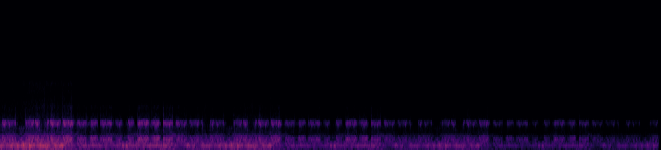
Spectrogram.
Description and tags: delayed bed of shuffling static with pulses of throaty mid-lo bass purr
quiet fade out with echo
equipment used:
